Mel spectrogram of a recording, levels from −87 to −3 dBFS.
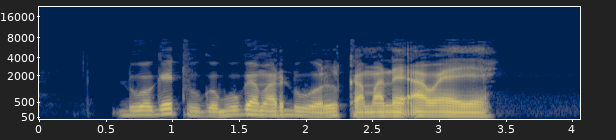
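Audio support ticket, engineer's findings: Automatic gain rising, 0.59–2.66 s: speech and background noise swell together by about 9 dB over roughly two seconds. Capture-path AGC judged the input too quiet and ramped its gain up. Waveform: envelope and noise floor climb together. Spectrogram: whole band brightens, capped at 8 kHz by call mic processing.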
